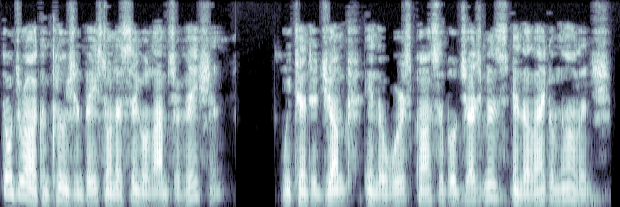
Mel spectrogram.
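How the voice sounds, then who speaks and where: A man giving a measured, scripted reading of short fables for English learners, enunciating each phrase. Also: medium pitch, animated, slightly rough, highs cut off. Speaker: story reader.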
